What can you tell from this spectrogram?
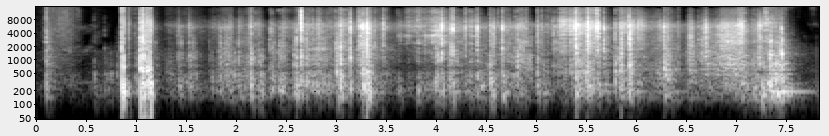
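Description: A Funko Pop box being opened: cardboard and plastic packaging crinkling and crackling as it is pulled apart, with two sharp knocks about a second in.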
